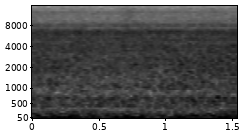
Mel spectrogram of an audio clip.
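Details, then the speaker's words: 1991 Cadillac Brougham, rear-wheel drive, 5.7-liter V8, heard from the rear: deep, steady exhaust burble with even beat, no misses or ticks; healthy idle. "Again, 5.7 liter underneath the hood. So it's got the good one, big engine there."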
